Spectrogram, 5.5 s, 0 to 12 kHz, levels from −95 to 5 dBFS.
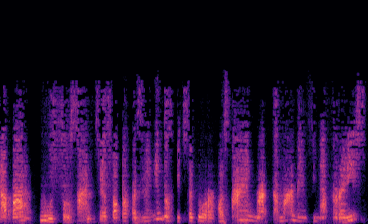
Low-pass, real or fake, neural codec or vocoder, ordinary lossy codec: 10.8 kHz; fake; codec, 44.1 kHz, 0.9 kbps, DAC; MP3, 32 kbps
